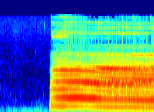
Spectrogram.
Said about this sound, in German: Ich bin richtig laut. Ich brülle richtig rum in der Wohnung. Ah, ich tue so, als würde ich schreien. Deshalb gehe ich nah ans Mikrofon ran.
